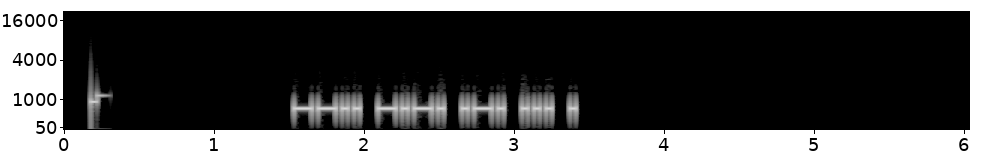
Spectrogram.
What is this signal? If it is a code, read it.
Morse code, heard as a keyed tone, about 30 wpm, 700 Hz. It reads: ZCRSE
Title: Code Groups - 5 Letters - 30wpm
